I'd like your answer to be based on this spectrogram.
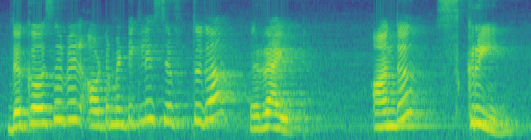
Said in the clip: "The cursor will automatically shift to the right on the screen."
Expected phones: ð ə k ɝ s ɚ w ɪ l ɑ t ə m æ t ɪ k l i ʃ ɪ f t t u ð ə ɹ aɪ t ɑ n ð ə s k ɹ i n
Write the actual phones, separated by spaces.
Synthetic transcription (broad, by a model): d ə k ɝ s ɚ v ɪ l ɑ t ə m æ t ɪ k l i s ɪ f t t u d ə ɹ aɪ t ɑ n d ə s k ɹ i n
